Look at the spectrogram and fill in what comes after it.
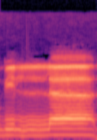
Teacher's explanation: lafz jalalah dibaca nipis 2 harakat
